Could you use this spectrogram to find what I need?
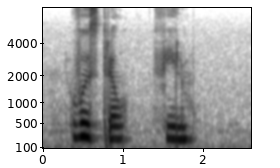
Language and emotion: Russian, neutral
